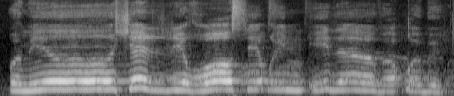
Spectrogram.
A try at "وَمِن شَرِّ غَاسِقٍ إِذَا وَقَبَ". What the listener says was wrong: غاسق سین ہے, سین کی آواز باریک ہے. غاصی سی یہ صاد کی طرح نہیں پڑھنا اس کو. غاسق غاسق.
